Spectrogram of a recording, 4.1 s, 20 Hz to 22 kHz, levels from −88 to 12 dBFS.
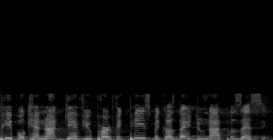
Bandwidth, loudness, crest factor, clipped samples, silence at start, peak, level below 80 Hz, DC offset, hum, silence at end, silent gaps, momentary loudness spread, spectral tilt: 7.6 kHz; -39 LUFS; 22 dB; under 0.1%; 0 s; -16 dBFS; -58 dBFS; under 0.1%; none; 0.1 s; none; 6 LU; -6.5 dB/octave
